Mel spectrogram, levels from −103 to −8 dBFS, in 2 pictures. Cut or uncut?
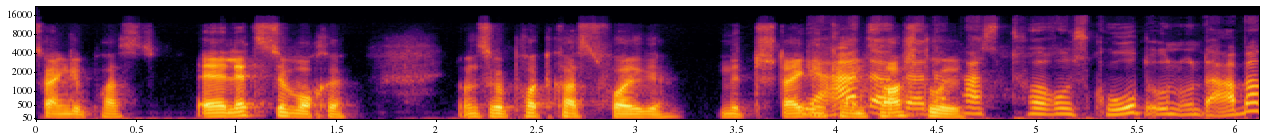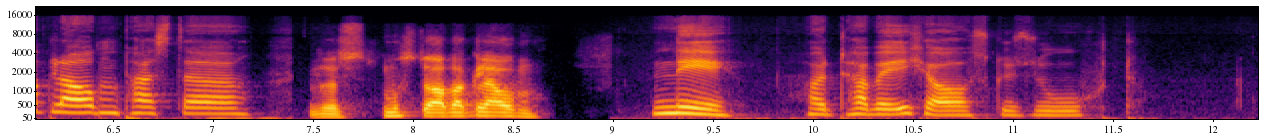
cut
